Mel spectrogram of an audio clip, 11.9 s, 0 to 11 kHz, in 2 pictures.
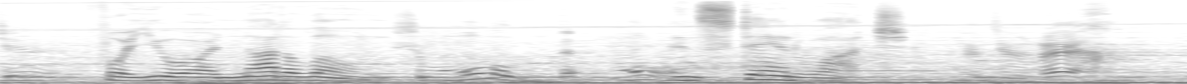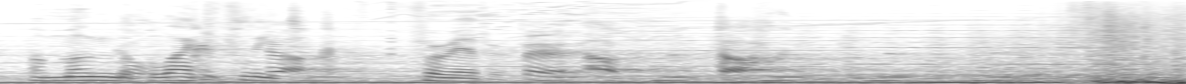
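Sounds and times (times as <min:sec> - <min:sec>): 
speech: 0:00.0 - 0:10.6
steady low droning hum: 0:00.0 - 0:11.8
Klingon spaceship explosion: 0:11.2 - 0:11.8.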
